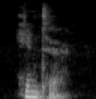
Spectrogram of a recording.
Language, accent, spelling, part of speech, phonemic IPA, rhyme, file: English, Southern England, hinter, noun, /ˈhɪntə(ɹ)/, -ɪntə(ɹ), LL-Q1860 (eng)-hinter.wav
- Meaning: Agent noun of hint: someone who hints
